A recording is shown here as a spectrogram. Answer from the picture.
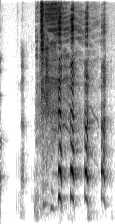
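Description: Two women laughing loudly, a run of breathy pitched bursts about four a second that starts about two-thirds of a second in.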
